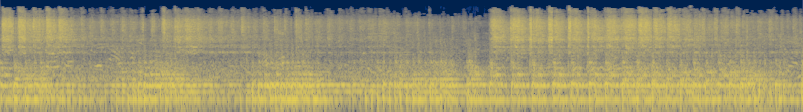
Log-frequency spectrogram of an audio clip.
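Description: Dragon-dance music: rapid drum and cymbal strikes over a steady, sustained pitched tone. The cymbal strikes pause briefly about six seconds in, then resume.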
